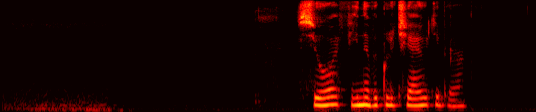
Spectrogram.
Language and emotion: Russian, neutral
